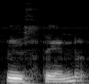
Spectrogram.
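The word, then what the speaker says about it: οὐδέν: This is uthen for uden, because by this time the delta was being pronounced as it is in modern Greek, like a theta, It's softened, so u den becomes u then in pronunciation, and then gets written as u then with a theta.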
